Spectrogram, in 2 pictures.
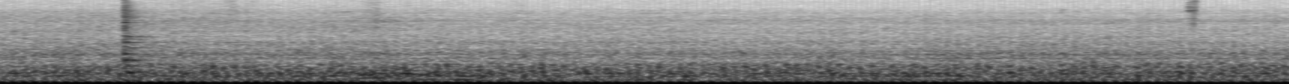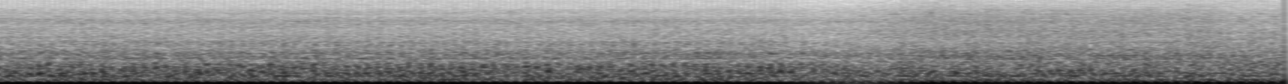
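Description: Outdoor air-conditioning condensing unit running steadily in cooling mode: the compressor's low hum under the rush of the condenser fan, while the system is being brought up to its refrigerant charge. Two light clicks come about half a second in and at four seconds.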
